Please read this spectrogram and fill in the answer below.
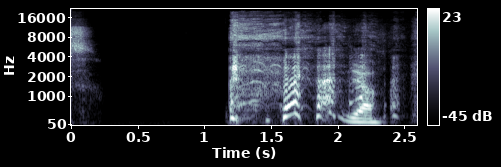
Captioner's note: laughs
